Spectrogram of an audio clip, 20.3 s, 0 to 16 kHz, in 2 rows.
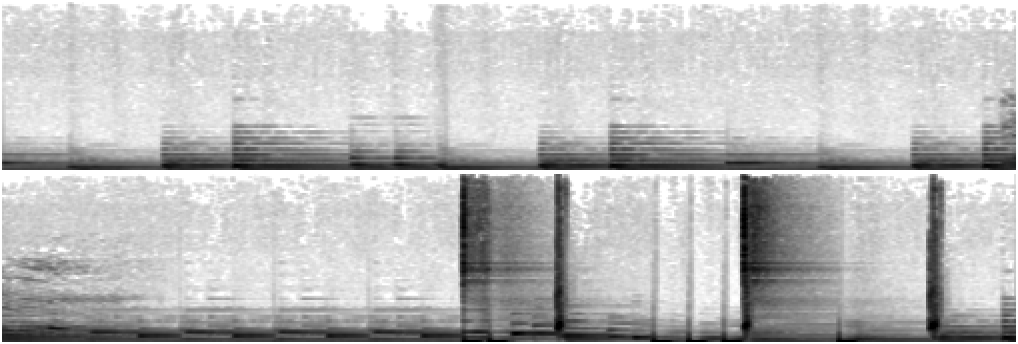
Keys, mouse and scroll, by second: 0.2 alt+middle click, 0.9 middle click, 1.8 click, 3.5 ctrl+shift+r, 6.7 right click, 9.4 alt+w, 10.5 alt+middle click, 10.6 alt+w, 11.7 alt+w, 12.9 alt+middle click, 14.1 ctrl+click, 18.1 alt+middle click, 19.7 click.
